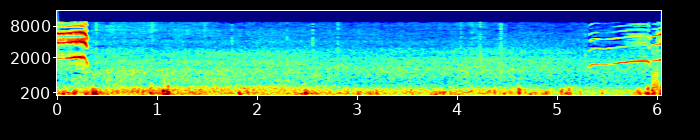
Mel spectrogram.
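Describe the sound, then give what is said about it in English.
Birds of prey kept for falconry give two shrill, screechy calls, one at the very start and another near the end, heard over a steady wash of wind and low outdoor rumble. “I feel fortunate to have both the passion for birds of prey and the opportunity to hang out with them, as I did the other day.”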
